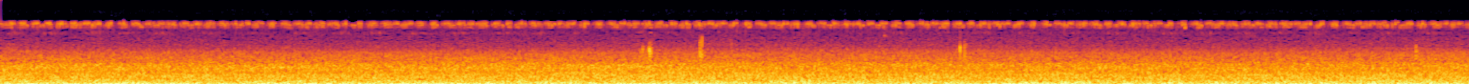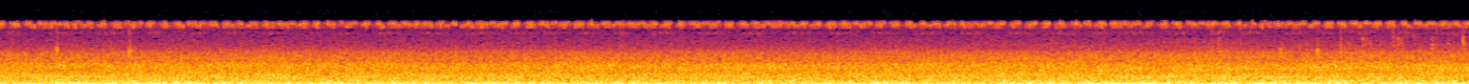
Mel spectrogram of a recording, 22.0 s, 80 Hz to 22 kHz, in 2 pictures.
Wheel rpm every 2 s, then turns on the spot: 0, 0, 0, 0, 0, 0, 0, 0, 0, 0, 0.
none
